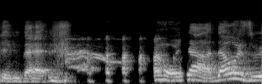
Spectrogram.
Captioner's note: laughing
